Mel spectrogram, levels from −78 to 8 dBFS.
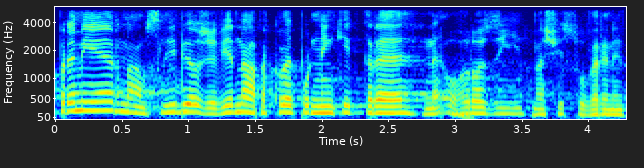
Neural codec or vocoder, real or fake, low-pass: codec, 16 kHz, 4 kbps, X-Codec, HuBERT features, trained on balanced general audio; fake; 5.4 kHz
